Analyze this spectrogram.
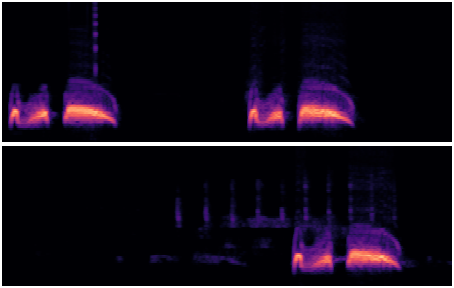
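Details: Spotted dove call used to rouse a caged decoy dove: three low two-part coos, each a clipped opening note followed by a fuller drawn-out one, spaced about three to four seconds apart, with near silence between phrases.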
